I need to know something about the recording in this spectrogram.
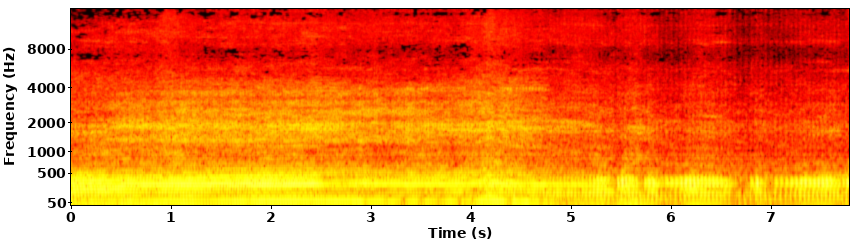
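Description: A small motorbike engine runs close by with a buzzing drone that wavers in pitch.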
